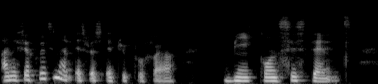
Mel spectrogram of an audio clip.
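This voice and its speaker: A woman's fairly low voice with vocal fry, at a very fast pace. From Nigeria. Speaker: immigration vlogger. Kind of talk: casual vlog advice. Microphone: new mic.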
